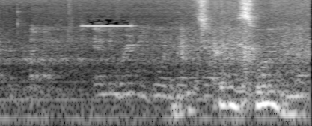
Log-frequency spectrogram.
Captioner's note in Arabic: التصفير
